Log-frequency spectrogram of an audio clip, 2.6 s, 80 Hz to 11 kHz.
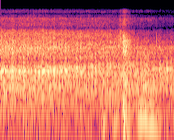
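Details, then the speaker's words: Toyota Highlander 2GR-FE at idle: fast, steady whirring tick with thin whistle from the belt end; noise vanished with belt off, a replaced idler didn't help; worn water pump bearing, gone after pump replacement. "Так, шумит с этой стороны. Похоже на шум помпы."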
